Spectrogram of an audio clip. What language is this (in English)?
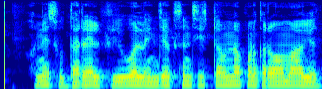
Gujarati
